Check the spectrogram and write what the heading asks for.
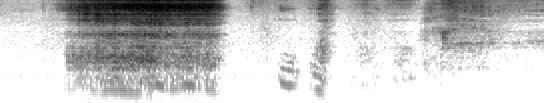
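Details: Father asleep: one long, loud, rough snore on an indrawn breath, then quieter snorting breaths, with a fan or vent noise in the room; ordinary snoring.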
